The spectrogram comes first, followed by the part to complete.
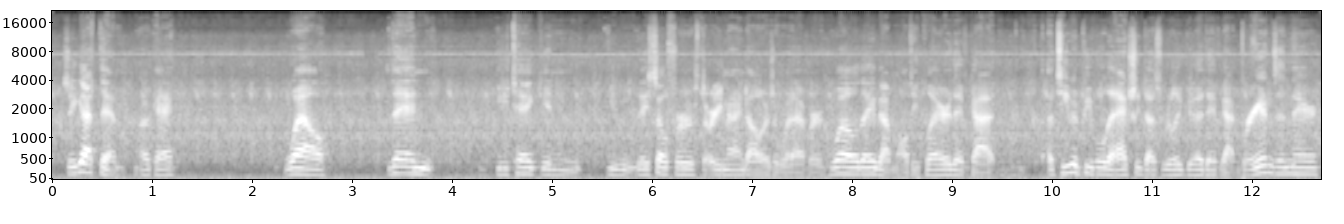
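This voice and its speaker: Mumbled speech with ordinary pitch variation and long, frequent pauses over noticeable background noise. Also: man, medium pitch for a man, moderate pace. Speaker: indie game developer. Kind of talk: casual gameplay talk. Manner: mumbling; halting.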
